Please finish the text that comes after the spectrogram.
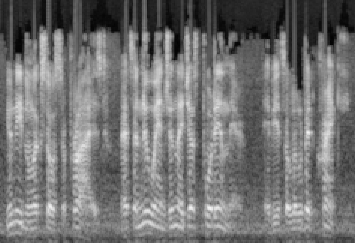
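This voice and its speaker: A male actor as a stern flight instructor with a fairly low voice, needling and directing a trainee in a 1940s military training film. The old soundtrack is muffled, with clear noise behind the voice. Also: a little fast, lightly acted. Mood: chiding. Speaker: off-screen narrator instructing a trainee.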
